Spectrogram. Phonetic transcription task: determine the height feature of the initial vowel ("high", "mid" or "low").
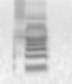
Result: low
